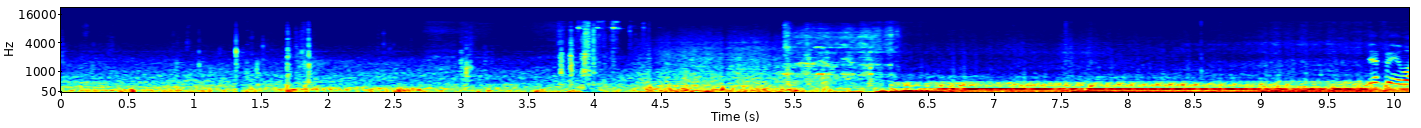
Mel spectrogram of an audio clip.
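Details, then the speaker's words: Start-up of a Corvette LS3 (480 hp) with a cam in a JK Wrangler: clatter, then the V8 fires and settles into a deep, uneven lope; idle is set to about 750 rpm to keep intake vacuum; normal cammed idle. "this engine is close to 500 horsepower and it definitely has a little cam to it a little Rumble at idle which is the compromise you're going to pay for for that horsepower"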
